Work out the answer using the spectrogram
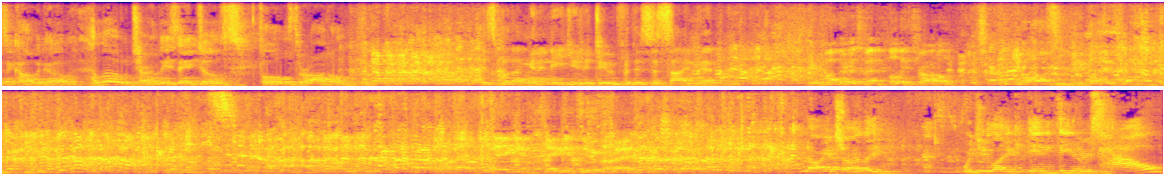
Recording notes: against audience members at Zanies in Rosemont, IL.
